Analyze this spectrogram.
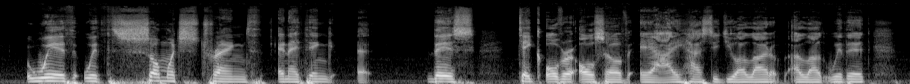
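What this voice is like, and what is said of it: Venezuelan accent. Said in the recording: “My Venezuelan accent is kicking in”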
